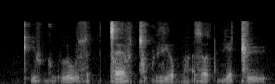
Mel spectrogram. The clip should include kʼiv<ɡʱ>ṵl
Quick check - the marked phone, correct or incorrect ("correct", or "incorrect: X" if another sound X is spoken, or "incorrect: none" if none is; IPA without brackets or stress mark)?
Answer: correct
